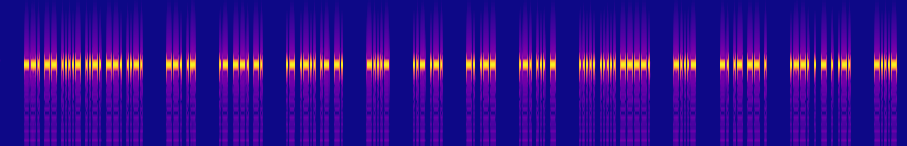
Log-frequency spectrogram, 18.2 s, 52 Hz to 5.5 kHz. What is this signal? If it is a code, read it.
Morse code, heard as a keyed tone, about 34 wpm, 700 Hz. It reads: GM4FGF GA AGN ALAN <BT> UR NW RST 559 <BT> NAME PETER <BT>
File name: UK MASTER QSOs TRAINING / 35WPM / UK MASTER QSOs 0006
